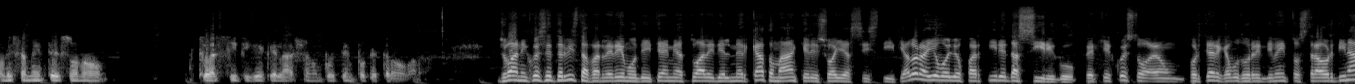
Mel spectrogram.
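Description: At 4.34 to 4.56 s, the noise suppressor mistook part of the sound for noise. The sound cut by the noise suppressor sinks about 7 dB for roughly a fifth of a second.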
